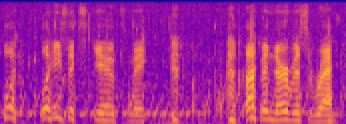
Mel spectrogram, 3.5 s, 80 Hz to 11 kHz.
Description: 00940_Sound_ship.mp3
